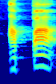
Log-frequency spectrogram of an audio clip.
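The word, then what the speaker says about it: אבא: 아버지를 너무 친밀한 언어로 아빠 이렇게 부르 습니다 그니까 우리는 번역을 그 표기 표기를 아바 이렇게 적어 놨지만 발음은 사실 더 정확하게는 아빠가 더 정확한 겁니다 아빠보다 아빠가 더 가깝습니다 그러니까 인류의 언어가 비슷하죠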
